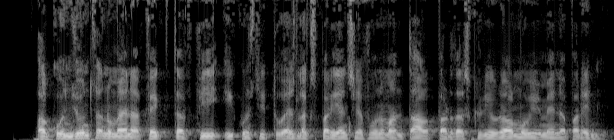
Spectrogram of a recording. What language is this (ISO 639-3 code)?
cat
